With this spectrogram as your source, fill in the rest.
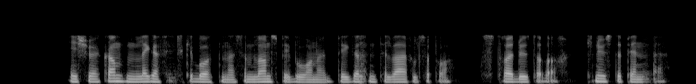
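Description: VoIP packet loss concealed by the speech codec occurs three times, at 1.69 to 1.78 s, 3.59 to 3.67 s and 6.41 to 6.61 s, with gaps of about 80, 60 and 120 ms, which fits 20 ms frames. The decoder fills each gap by repeating its last pitch and spectral shape at falling gain, so the speech smears into a fading buzz or coloured noise. It stays weak briefly after packets resume.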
